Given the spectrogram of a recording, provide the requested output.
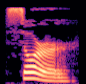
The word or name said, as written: soarer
